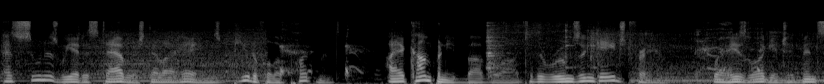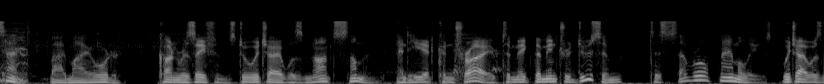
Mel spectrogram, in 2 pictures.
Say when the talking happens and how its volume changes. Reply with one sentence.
The talking can be heard from 0.0 to 16.4 s, at a steady volume.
